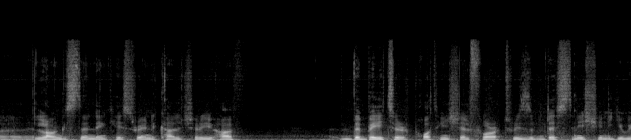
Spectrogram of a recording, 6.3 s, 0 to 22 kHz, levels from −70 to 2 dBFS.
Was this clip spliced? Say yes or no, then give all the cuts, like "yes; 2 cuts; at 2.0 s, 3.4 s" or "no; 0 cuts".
no; 0 cuts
